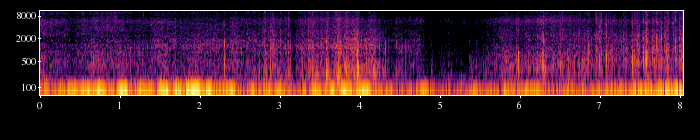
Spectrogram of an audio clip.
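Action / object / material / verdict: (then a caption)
scrape / coconut coir door mat / coconut fibre / none. Long nails scratch along the coarse fibre surface of a large coconut coir door mat, partly lifted up, making a dry, crackling rustle. Bright scraping strokes come in uneven bursts over a low rumble, dipping quiet midway before picking up again.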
